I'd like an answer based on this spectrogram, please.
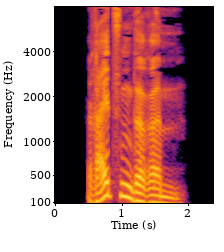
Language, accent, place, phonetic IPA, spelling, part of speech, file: German, Germany, Berlin, [ˈʁaɪ̯t͡sn̩dəʁəm], reizenderem, adjective, De-reizenderem.ogg
- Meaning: strong dative masculine/neuter singular comparative degree of reizend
